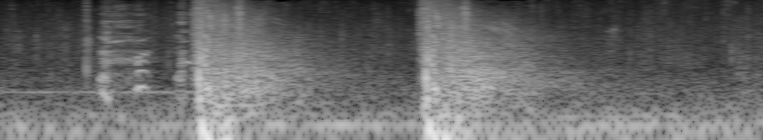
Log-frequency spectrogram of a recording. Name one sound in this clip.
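A pistol fires two loud shots that echo.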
